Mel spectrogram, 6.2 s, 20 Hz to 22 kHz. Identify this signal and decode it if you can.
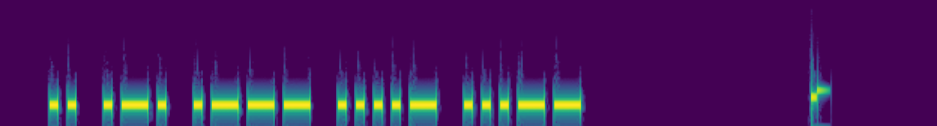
Morse code, heard as a keyed tone, about 20 wpm, 700 Hz. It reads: IRJ43
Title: Code Groups - 5 Letter:Numbers - 20wpm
